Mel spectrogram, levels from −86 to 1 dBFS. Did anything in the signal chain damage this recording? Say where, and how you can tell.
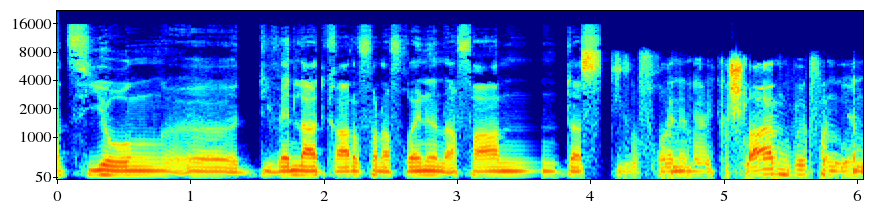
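Yes. Around 3.41 to 3.65 s the speech stalls for about 0.21 s. The last sound is stretched into a fading buzz or hiss, then it picks up exactly where it left off. That's a call audio freeze at the network stage, likely late packets draining the jitter buffer.

Right after, there's short concealed packet loss at 3.71 to 3.74 s and again at 3.90 to 3.93 s, each a brief smear or wobble. Roughly 20 ms went missing each time, and the decoder papered over it by extrapolating the preceding sound before blending back in.

From 3.94 s to the end there's a call bitrate drop. The encoder falls from 32 to 7 kbps, so the speech goes rough and watery, and the top end collapses from 20 kHz to 8 kHz, leaving it audibly muffled.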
